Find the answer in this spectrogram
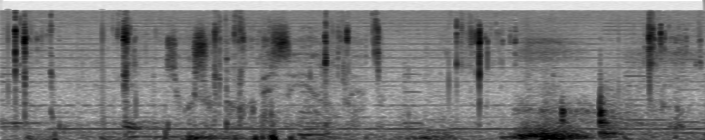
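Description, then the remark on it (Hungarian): Fingernails tap and scrape against a glass jar of sourdough in a run of quick, crisp scratches and clicks, with a soft squishy burst partway through and a faint voice murmuring underneath. “ezt a kovászos munkát, és akkor így végig izé a körmét az üvegen, és így hallod így, És akkor így elkezd járni.”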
